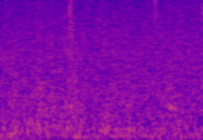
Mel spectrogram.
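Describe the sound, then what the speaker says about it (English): Steady, soft rain falling outside, a faint even hiss of drops without a break and with no voices. "the rain outside begins to soften"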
